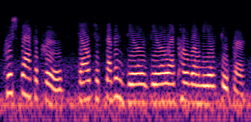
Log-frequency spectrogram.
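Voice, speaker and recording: A man's voice: fairly high pitch, brisk, narrow, tinny audio. A man speaking clipped, procedural air traffic control phraseology as a radio operator.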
